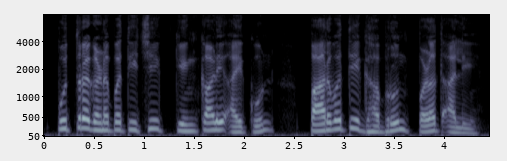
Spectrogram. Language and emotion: Marathi, neutral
